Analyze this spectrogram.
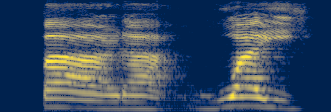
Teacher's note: Aquí se forma otro triptongo y como dijimos anteriormente, debe de quedar junta en una sola sílaba. Paraguay. El oído también me lo dice.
